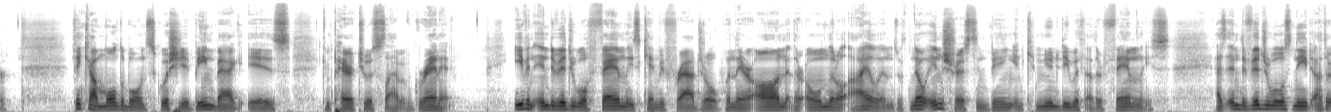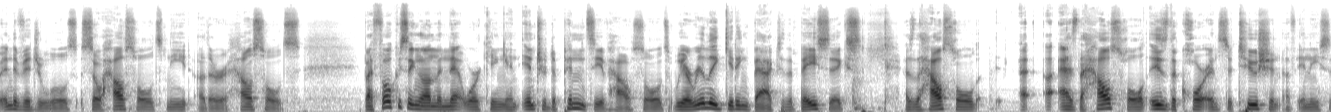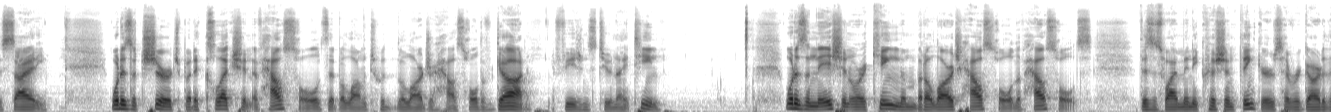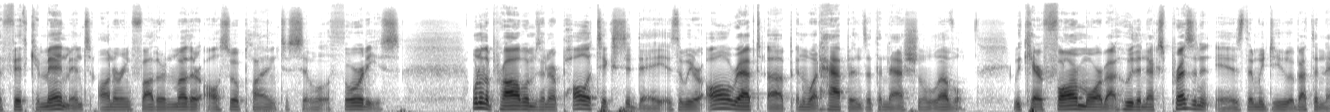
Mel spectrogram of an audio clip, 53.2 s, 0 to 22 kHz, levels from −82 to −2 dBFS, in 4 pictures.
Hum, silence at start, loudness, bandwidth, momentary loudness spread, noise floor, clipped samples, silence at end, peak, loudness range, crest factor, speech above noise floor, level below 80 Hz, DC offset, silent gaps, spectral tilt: none; 0 s; -25 LUFS; 19 kHz; 12 LU; -61 dBFS; under 0.1%; 0 s; -2 dBFS; 4 LU; 22 dB; 36 dB; -46 dBFS; under 0.1%; none; -5 dB/octave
